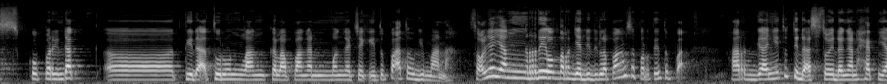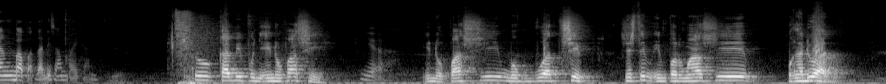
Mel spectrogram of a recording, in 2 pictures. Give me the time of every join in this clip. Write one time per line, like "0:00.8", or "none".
0:10.5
